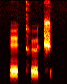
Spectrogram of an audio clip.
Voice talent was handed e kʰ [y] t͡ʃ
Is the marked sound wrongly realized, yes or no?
yes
